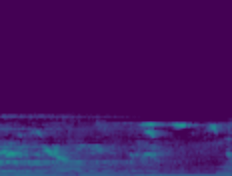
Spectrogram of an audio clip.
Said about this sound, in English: the birds sound even more delicious out today. It sounds like there's so many more happy birds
